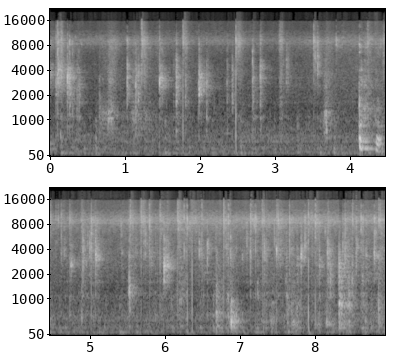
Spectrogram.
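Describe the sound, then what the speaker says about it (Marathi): Cumin and mustard seeds sizzle and pop in hot oil for Khandeshi eggplant bharit, a close, continuous crackle broken by sharp irregular spatters and a brief stirring scrape midway, with no voices. "तेल छानपैकी तापलेलं आहे याच्यामध्ये जिरा टाकत आहोत जिरं छान तळतळू द्यायचं थोडी मोहरी"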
